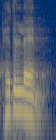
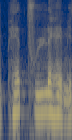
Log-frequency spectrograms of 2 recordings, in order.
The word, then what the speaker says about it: 베들레헴: 베들레헴. 베들레헴을 발음을 잘 하셔야 됩니다. 베들레헴을 발음을 좀 이상하게 하면 이 베둘레헴이 됩니다.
